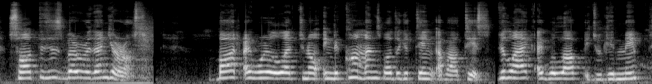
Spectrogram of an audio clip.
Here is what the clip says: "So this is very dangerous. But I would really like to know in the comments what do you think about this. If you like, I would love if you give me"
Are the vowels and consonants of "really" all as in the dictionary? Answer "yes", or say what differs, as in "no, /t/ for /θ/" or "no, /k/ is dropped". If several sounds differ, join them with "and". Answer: no, /l/ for /ɹ/ and /l/ is dropped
